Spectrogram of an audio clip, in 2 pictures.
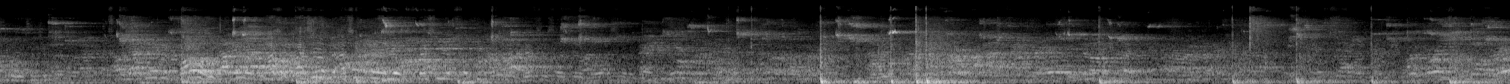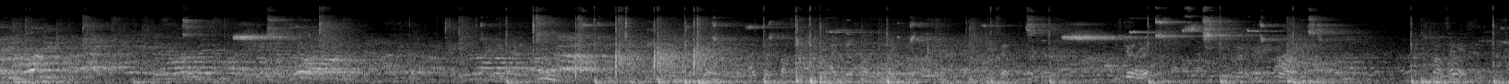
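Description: Indistinct chatter of players in a large gym hall, with occasional thuds of a ball bouncing on the hardwood floor.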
